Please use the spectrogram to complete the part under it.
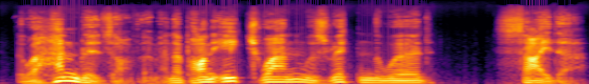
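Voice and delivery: plain reading voice

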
